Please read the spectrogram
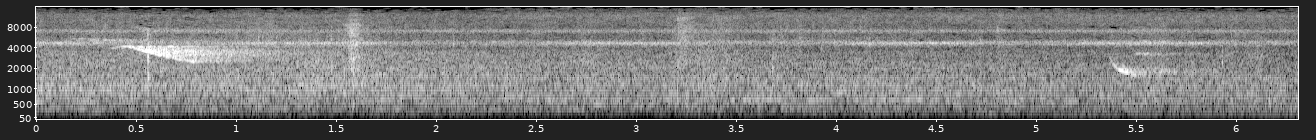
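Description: Insects keep up a steady high-pitched drone over forest ambience. Two short chirps that fall in pitch cut across it: a louder one about half a second in and a fainter one near the end.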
